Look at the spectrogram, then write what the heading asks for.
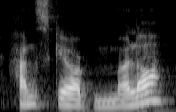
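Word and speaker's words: Hans-Georg Müller: at the start first my name is correctly pronounced hansgeorg muller and then secondly about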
